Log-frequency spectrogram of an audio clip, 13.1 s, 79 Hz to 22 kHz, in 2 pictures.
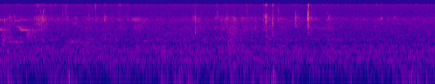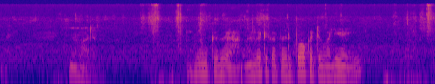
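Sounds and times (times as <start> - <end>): leaves rustling: 0.0 - 5.1, 8.5 - 13.0
light clicks of leaves folding: 2.7 - 5.9, 7.6 - 13.0.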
